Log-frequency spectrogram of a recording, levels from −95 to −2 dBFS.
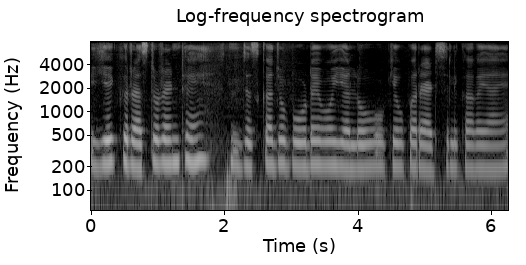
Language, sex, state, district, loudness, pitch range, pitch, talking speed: Hindi, female, Bihar, East Champaran, -43 LUFS, 190-215 Hz, 200 Hz, 165 wpm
